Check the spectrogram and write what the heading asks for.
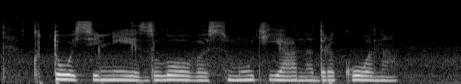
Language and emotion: Russian, neutral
